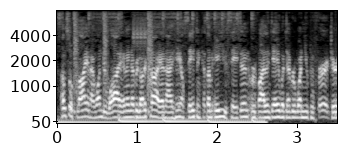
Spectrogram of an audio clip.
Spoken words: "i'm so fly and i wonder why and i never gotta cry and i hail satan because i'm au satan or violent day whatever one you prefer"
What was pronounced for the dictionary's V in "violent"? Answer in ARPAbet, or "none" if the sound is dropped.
B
